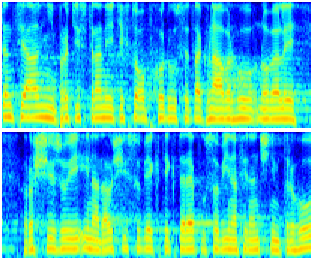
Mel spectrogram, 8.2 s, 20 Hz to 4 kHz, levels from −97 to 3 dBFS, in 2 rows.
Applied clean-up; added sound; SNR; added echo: none; none; none; none.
